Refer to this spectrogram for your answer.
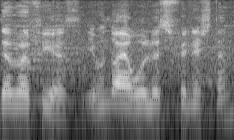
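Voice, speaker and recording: Over noticeable background noise, a man with an Indian accent speaks at a fairly high pitch. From India (Haryana). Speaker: long-distance walker and traveler. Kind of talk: interview answer. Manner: soft-spoken.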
